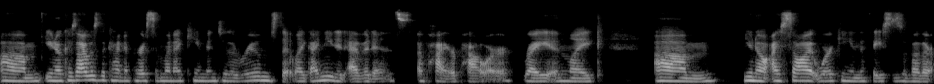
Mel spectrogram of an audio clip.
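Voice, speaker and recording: With a Western Pennsylvania accent, a woman speaks at a very deep, low pitch and a fairly quick pace, her tone bright and sharp and her intonation fairly even. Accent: Western Pennsylvania American. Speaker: recovery group member. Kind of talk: casual group discussion.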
